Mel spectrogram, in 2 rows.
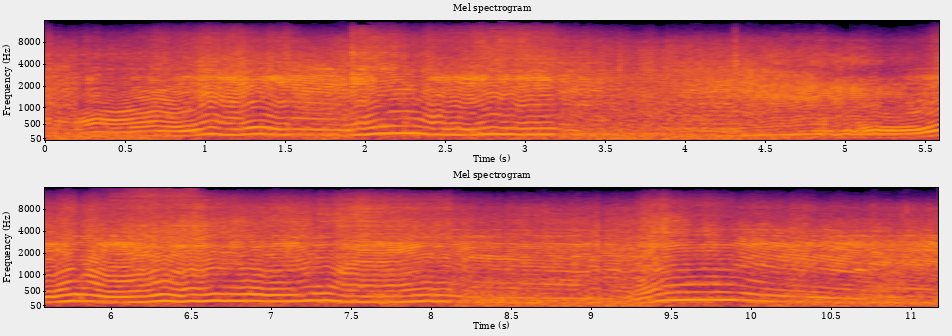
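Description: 125cc two-stroke motocross bike engine revving hard, its pitch rising and falling every half second or so as the rider works the throttle. Near the end it climbs into one longer rev and drops away.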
